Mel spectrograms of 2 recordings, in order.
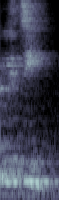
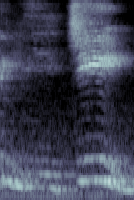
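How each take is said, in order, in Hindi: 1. पहला स्वर छोटा और जल्दी बोला जाता है। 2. पहला स्वर लंबा और खिंचा हुआ है। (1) "अगर हम छोटी मात्रा लगाते इसमें तो हम बोलते हैं" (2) "पर हमने बड़ी की मात्रा लगाई है तो हम बोलेंगे"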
